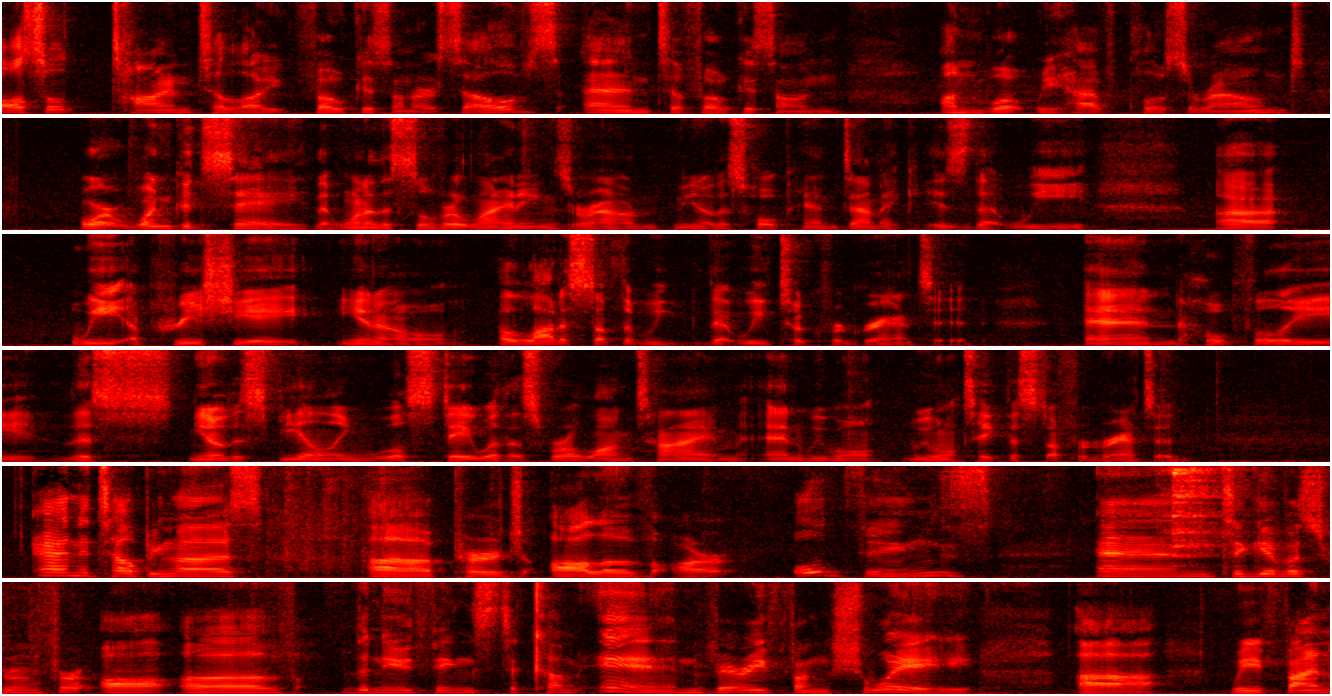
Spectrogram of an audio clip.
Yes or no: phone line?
no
